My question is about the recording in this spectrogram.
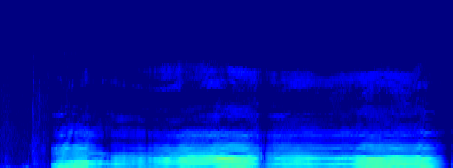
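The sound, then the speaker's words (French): Loud wailing cry of God weeping for the first time in a told story, in two long sustained bursts separated by a brief catch of breath, the pitch wavering and rising, with no talking over it. “Dieu pleure pour la première fois.”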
